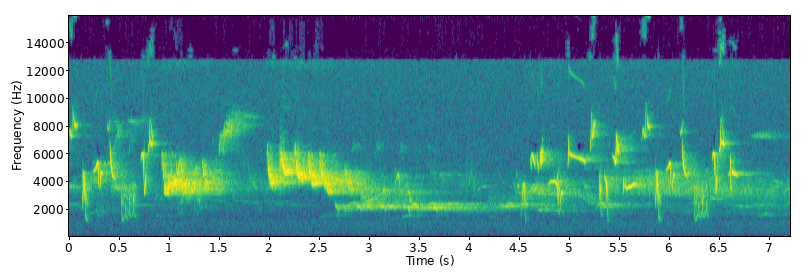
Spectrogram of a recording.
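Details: A dunnock in Estonia sings a quick, high, thin warbling jingle lasting a couple of seconds, with scattered sharp chirps from other small birds in the background.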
